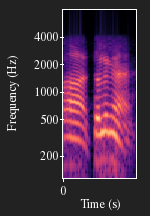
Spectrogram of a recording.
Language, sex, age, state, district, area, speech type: Tamil, male, 45-60, Tamil Nadu, Perambalur, rural, conversation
